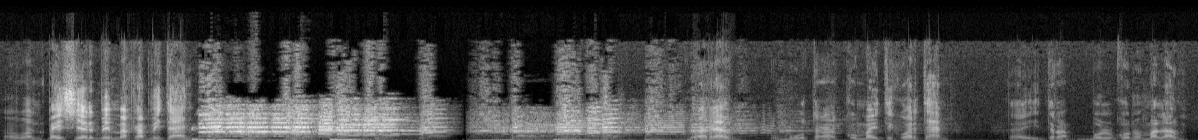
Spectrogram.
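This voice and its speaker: An actor playing an insistent gambler in an audio drama, whining and pressing to borrow money. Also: male voice, a little high, fairly quick, over loud music, close to an everyday voice. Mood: insistent, peeved. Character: wheedling gambler pestering his friend for a loan. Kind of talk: Ilocano radio-style audio drama acting.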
